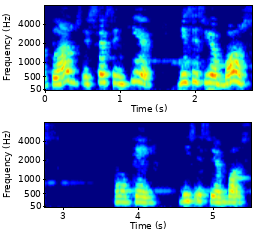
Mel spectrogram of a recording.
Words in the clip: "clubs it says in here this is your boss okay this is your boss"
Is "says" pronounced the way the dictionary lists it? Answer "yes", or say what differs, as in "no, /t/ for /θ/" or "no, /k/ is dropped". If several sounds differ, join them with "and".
no, /s/ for /z/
